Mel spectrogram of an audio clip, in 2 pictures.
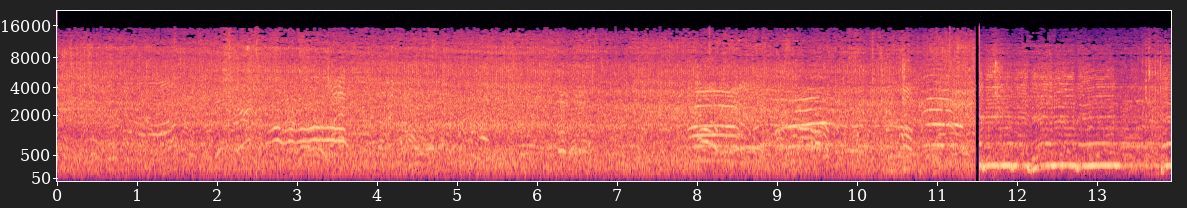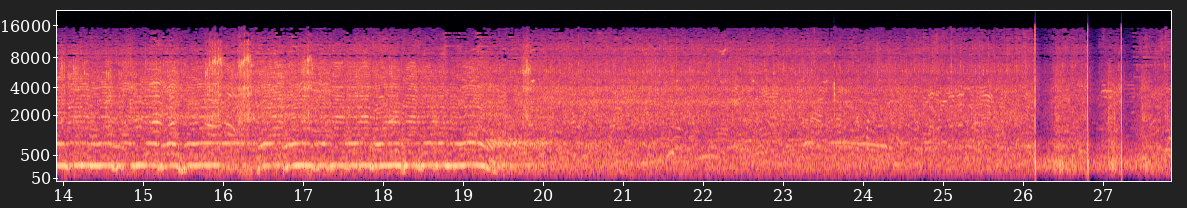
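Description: A large crowd outdoors shouts and cheers loudly.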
